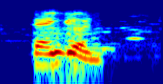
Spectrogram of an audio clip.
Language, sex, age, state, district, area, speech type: Telugu, male, 30-45, Andhra Pradesh, Kadapa, rural, conversation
